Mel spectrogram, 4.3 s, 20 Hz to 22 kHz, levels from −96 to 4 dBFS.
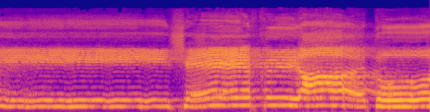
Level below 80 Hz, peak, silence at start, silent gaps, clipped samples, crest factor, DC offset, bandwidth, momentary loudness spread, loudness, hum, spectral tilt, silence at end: -56 dBFS; 0 dBFS; 0 s; none; under 0.1%; 12 dB; under 0.1%; 16.5 kHz; 7 LU; -13 LUFS; none; -2 dB/octave; 0 s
